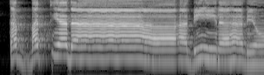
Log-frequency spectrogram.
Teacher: তাব্বা বা তাসদীদ ওয়ালা হরফ, তাব্বাত ইয়াদা মধ্যে মুনফাসিল 3 আলিফ টান দিয়ে পড়তে হবে। ইয়াদা আবি জেরের বাম পাশে জজম আলাইয়া মদের হরফ 1 আলিফ টেনে পড়তে হবে।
